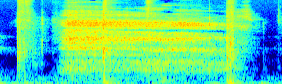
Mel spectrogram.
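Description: A woman drawing one long breath in through her mouth, lasting about a second, with a click near the end.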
